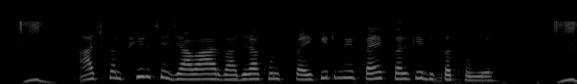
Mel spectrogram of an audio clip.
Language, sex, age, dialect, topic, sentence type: Bhojpuri, female, 41-45, Western, agriculture, statement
